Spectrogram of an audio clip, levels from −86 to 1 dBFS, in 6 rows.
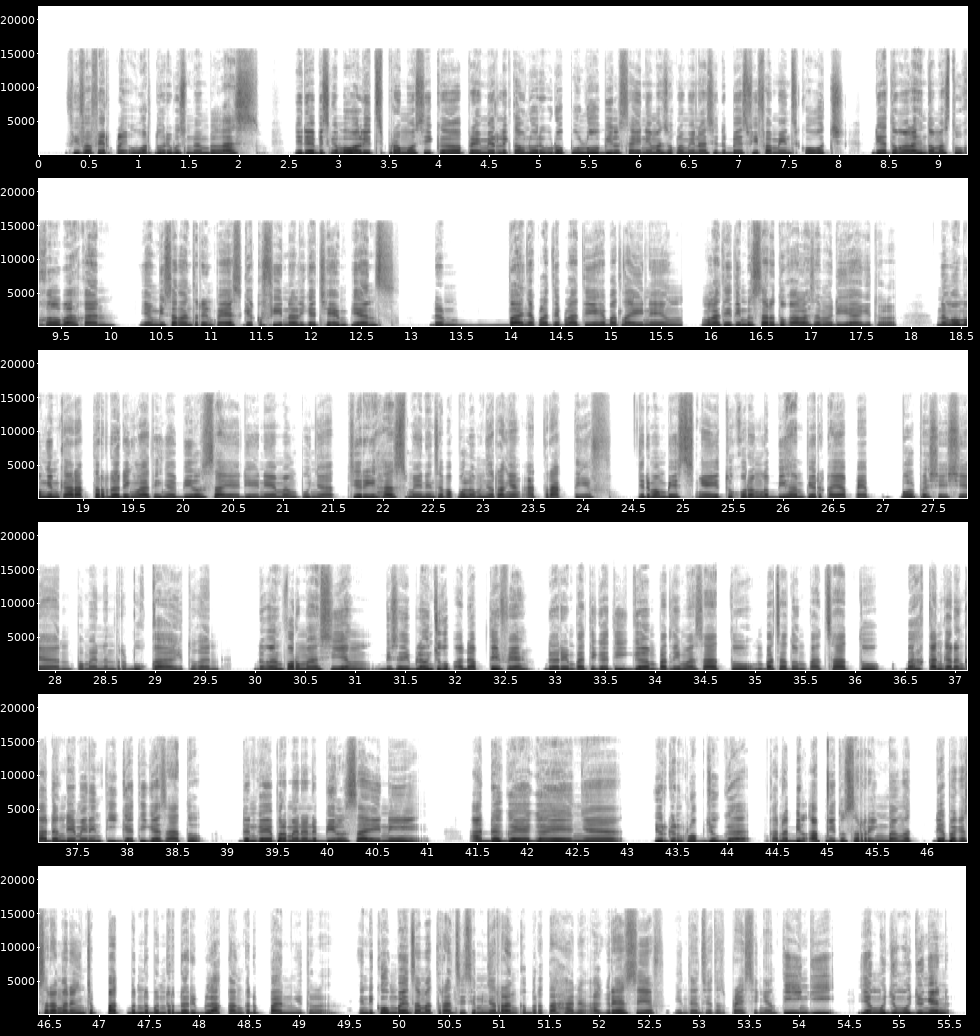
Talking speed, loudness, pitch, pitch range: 160 wpm, -21 LUFS, 140 Hz, 125-150 Hz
